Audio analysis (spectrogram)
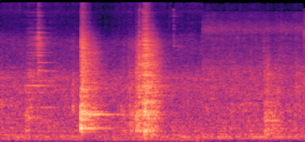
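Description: Crispy golden-brown wheat-flour masala puris are lifted from hot oil and handled in a metal pan, giving a few sharp clinks and scraping knocks close by, with no talking.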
